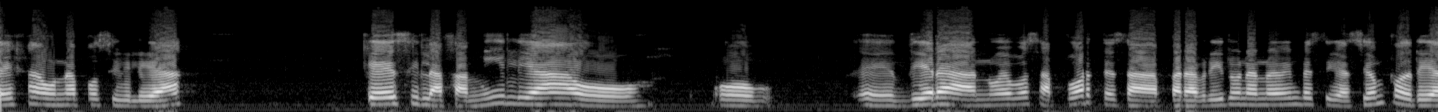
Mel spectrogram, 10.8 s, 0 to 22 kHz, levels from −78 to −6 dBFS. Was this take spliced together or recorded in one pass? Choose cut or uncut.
uncut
